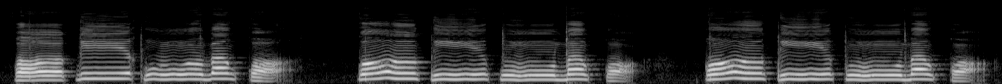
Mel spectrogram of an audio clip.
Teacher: saya qiqu baqo ingat ada apanya tuh baqo Ma mantul ya kita memantulkan bunyi qo ketika dia sukun atau disukunkan karena waakaf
